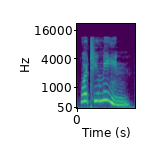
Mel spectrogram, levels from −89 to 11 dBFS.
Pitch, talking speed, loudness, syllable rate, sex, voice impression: 280 Hz, 275 wpm, -16 LUFS, 5.3 syllables/s, female, feminine, adult-like, tensed, bright, soft, raspy, intellectual, friendly, elegant, kind, modest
